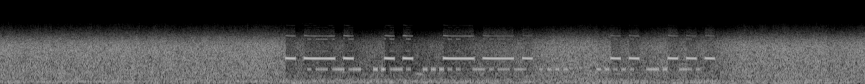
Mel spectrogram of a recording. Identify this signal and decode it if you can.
Morse code, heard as two keyed tones, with radio static and the noise inside a subway train. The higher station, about 13 wpm, 1250 Hz: RIG IS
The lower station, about 29 wpm, 710 Hz: JF5YH 5NN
